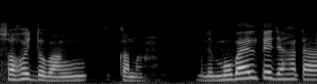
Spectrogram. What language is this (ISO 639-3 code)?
sat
